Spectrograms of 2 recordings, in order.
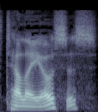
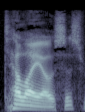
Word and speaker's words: teleiosis: The word here is teleiosis, T E L E I, long O S I S, teleiosis, related to the word tetelestai and other perfection or completion terminology in the New Testament.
